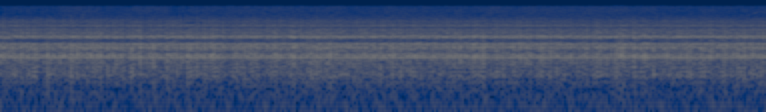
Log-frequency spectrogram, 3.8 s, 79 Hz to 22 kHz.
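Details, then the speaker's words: Unisonic 6 band radio on shortwave with the 31-foot vertical antenna disconnected; steady hiss and buzzing static with faint high whine and no station, partly blamed on nearby electronics: computer, monitor, two HTs charging beside the radio, overhead lights. "Now, part of that is caused by all the electronics going on in my room right now. I've got the computer on, got the monitor on, actually charging 2 HTs right next to the radio."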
